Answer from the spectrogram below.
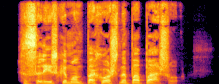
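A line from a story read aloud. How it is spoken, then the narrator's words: Angry, barely audible mutter. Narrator (Russian): Зло хмыкнул субъект, через плечо бросил еле слышно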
